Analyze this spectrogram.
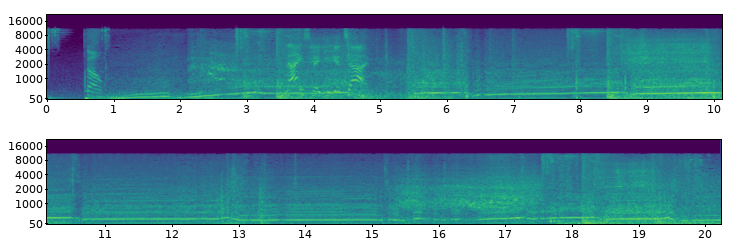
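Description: A car engine revs hard, its pitch rising and falling through the gears.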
